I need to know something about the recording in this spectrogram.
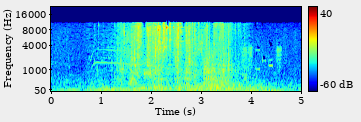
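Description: A glider snaps open with a loud whoosh.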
